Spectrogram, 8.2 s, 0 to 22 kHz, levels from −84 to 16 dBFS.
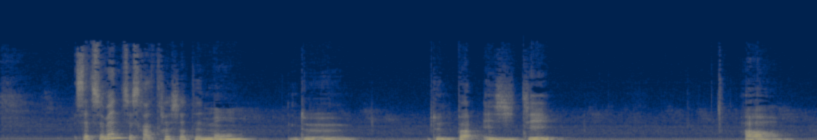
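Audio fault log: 0.0–1.6 s, section at the wrong speed: the opening stretch runs at 1.51 times its proper rate, so it sounds hurried and sits roughly seven semitones higher, close to a musical fifth. Reading samples out faster than they were captured shortens every event and raises every frequency together. At 1.6 s the audio drops back to its normal tempo and register. The likely cause is this section being played or resampled against the wrong clock.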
